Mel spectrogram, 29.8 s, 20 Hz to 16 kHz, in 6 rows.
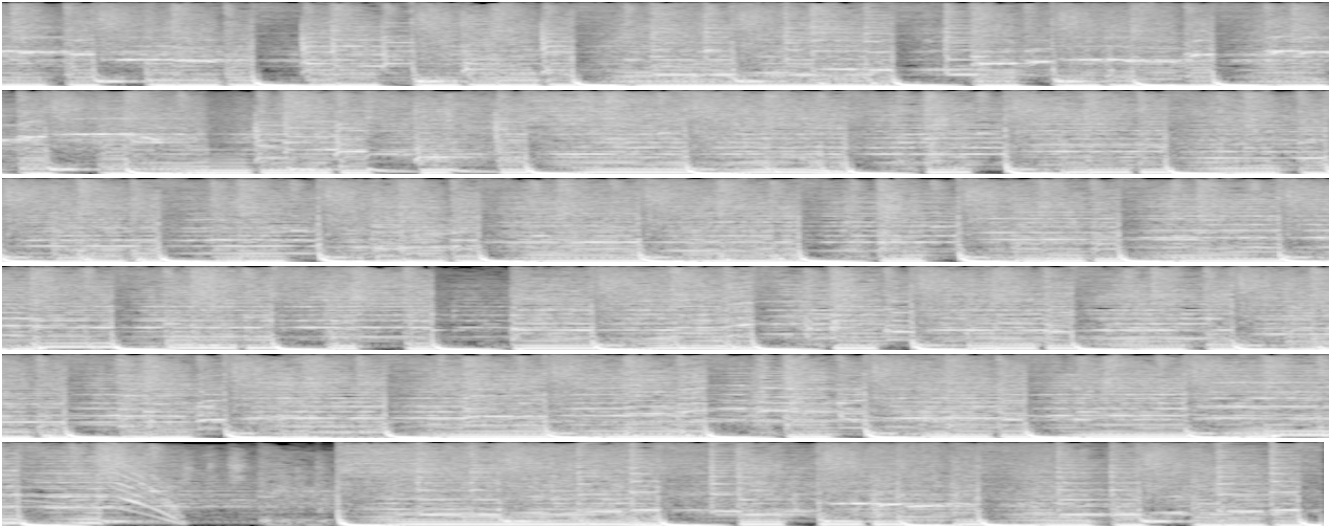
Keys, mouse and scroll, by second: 1.4 Tab, 3.2 middle click, 5.0-6.8 shift+middle drag, 6.8 c, 8.7 space, 12.4 Down, 14.3 Down, 16.2-18.1 middle drag, 18.1-19.9 scroll down 8, 19.9 middle click, 21.7-23.6 middle drag, 23.6 a, 25.5-25.9 scroll up 6, 26.0-26.7 middle drag, 26.7 scroll down 2, 26.8 middle click, 27.1 shift+middle click, 27.7 click, 28.2-28.5 middle drag, 28.5 a, 28.6 a, 28.8 shift+middle click, 28.9 scroll up 2, 29.1 click, 29.3 middle click, 29.5 click, 29.6 Tab, 29.7 middle click.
